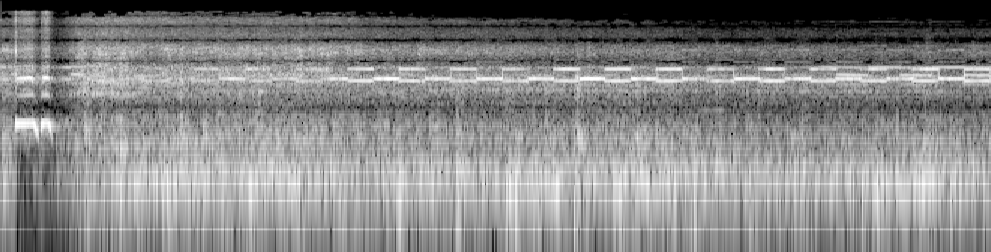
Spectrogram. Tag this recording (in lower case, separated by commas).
heavy engine (low frequency), vehicle, engine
